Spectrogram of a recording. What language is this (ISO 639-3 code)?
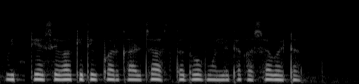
mar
